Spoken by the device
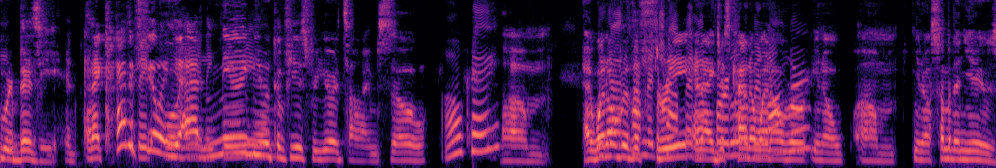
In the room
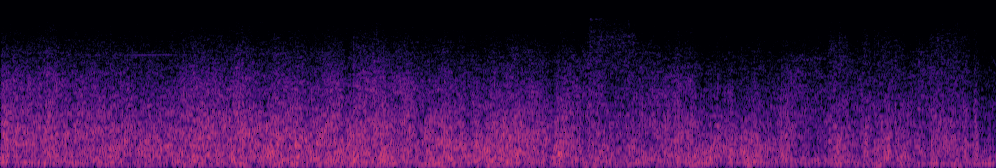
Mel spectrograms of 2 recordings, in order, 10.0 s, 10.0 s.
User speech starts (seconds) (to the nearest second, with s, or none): none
